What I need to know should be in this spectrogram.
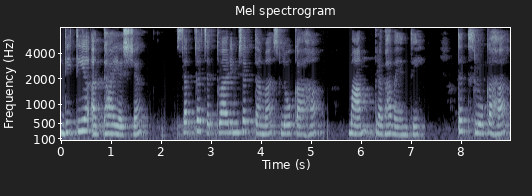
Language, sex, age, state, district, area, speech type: Sanskrit, female, 18-30, West Bengal, Jalpaiguri, urban, spontaneous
